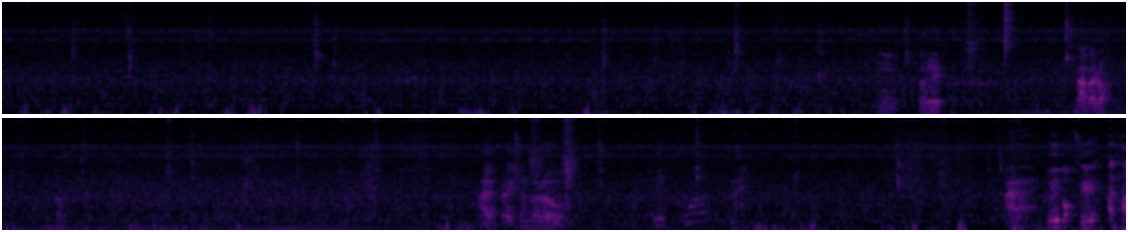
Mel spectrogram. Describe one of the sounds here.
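Men chew and smack their lips while eating close by.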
